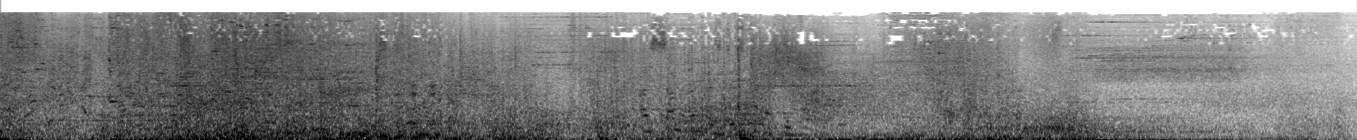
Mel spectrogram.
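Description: Game battle effects crash and boom in a dense, noisy clash.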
